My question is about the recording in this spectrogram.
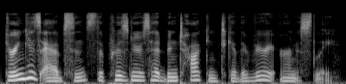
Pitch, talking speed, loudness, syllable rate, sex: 185 Hz, 190 wpm, -19 LUFS, 6.8 syllables/s, female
